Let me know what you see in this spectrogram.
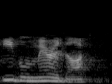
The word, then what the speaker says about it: Evil-Merodach: After Nebuchadnezzar died, he was first replaced by one of his sons named, it's pronounced Evil-Merodach. His name was not Merodach and he was really evil, okay? If we were to really say it, it would be Evil or Ewil.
